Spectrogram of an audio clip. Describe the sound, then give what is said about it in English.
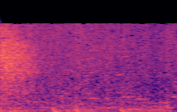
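A single sharp whip crack snaps at the start, loud and bright, then trails off into a fading hiss with a faint low rumble underneath. “if I ever catch you in my whip chamber again, I will not hesitate to swing my whip and crack my whip across your throat.”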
